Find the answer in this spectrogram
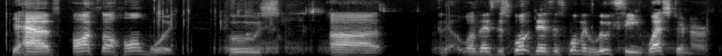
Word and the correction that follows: Westenra: Westenra, that's how you pronounce it.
